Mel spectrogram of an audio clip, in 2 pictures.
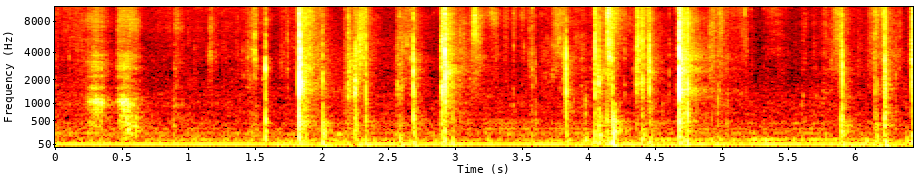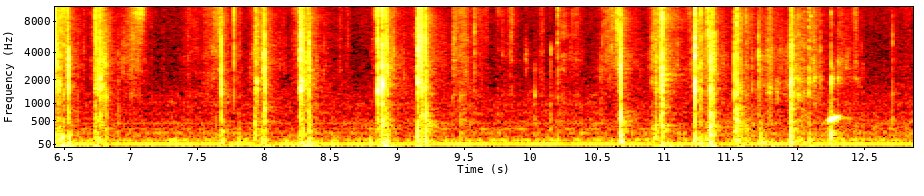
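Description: Oracle card deck being shuffled and flipped during a November card reading, a run of quick, crisp riffling slaps and flutters close by, steady and uneven in rhythm with no talking.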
